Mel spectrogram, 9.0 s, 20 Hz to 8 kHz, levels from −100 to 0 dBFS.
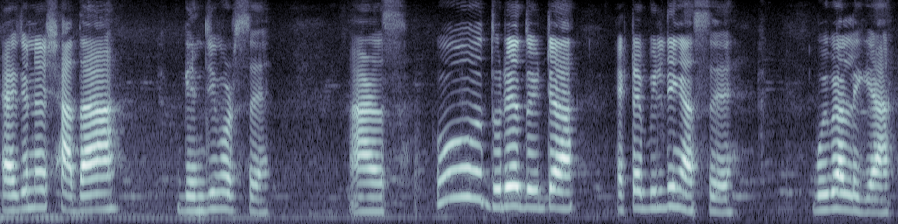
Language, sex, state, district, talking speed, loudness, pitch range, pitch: Bengali, female, Assam, Hailakandi, 85 wpm, -16 LUFS, 195-235 Hz, 215 Hz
